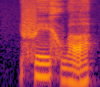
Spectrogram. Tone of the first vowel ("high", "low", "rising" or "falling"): high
